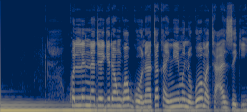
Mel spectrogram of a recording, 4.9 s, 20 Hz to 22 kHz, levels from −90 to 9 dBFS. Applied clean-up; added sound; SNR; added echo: neural mask model RNNoise.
